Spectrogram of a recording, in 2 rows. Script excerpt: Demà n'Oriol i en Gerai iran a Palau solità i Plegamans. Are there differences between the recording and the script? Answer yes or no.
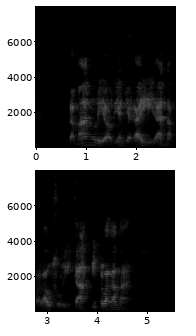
no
